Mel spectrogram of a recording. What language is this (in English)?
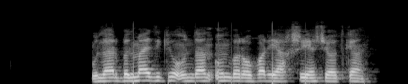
Uzbek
